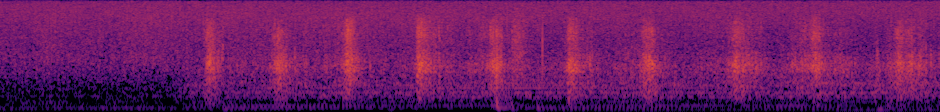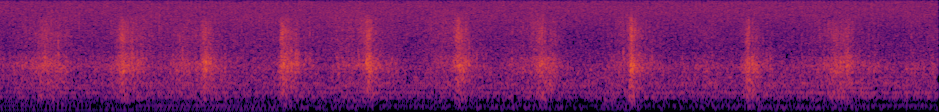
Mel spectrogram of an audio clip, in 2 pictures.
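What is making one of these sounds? Footsteps thud steadily on a dirt path as a man runs.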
